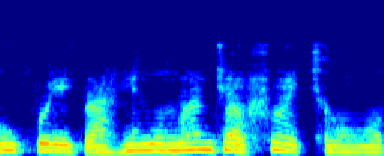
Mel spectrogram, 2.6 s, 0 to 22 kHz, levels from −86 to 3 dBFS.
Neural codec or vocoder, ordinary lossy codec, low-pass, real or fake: codec, 44.1 kHz, 1.7 kbps, Pupu-Codec; none; 7.2 kHz; fake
